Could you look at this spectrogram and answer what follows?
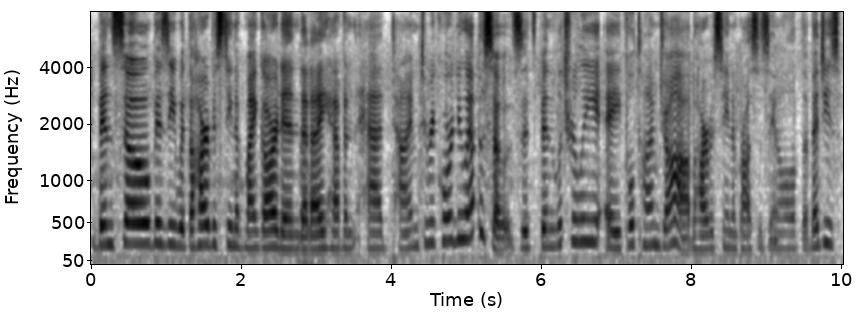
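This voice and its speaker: Woman, creaky voice, casual gaming commentary, rambling and self-correcting, slightly noisy recording. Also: medium pitch, moderate pace, few pauses. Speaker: gaming video host. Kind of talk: casual chat, let's play commentary.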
